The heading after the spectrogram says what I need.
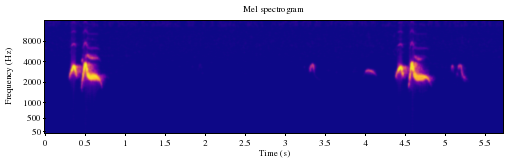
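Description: White-crested Elaenia giving two short, burry, high calls about four seconds apart, with a few faint soft notes in between.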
